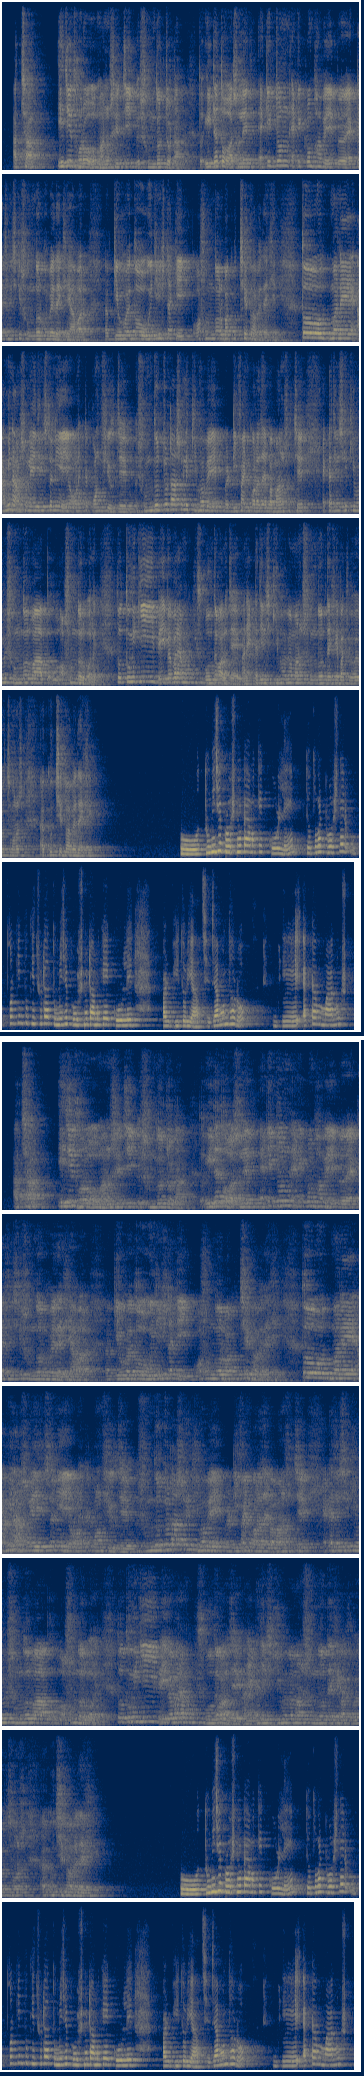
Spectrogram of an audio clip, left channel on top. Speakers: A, on the left (about 65°); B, on the left (about 15°).
A: আচ্ছা এই যে ধরো মানুষের যে সৌন্দর্যটা তো এইটা তো আসলে এক একজন এক এক রকম ভাবে ব- একটা জিনিসকে সুন্দরভাবে দেখে আবার আহ, কেউ হয়তো ওই জিনিসটাকেই অসুন্দর বা কুৎসিত ভাবে দেখে তো মানে আমি না আসলে এই জিনিসটা নিয়ে অনেকটা কনফিউজ যে সৌন্দর্যটা আসলে কিভাবে ডিফাইন করা যায় বা মানুষ হচ্ছে একটা জিনিসকে কিভাবে সুন্দর বা উ- অসুন্দর বলে তো তুমি কি এই ব্যাপারে আমাকে কিছু বলতে পারো যে মানে একটা জিনিস কিভাবে মানুষ সুন্দর দেখে বা কিভাবে হচ্ছে কুৎসিত ভাবে দেখে
B: তো তুমি যে প্রশ্নটা আমাকে করলে তো তোমার প্রশ্নের উত্তর কিন্তু কিছুটা তুমি যে প্রশ্নটা আমাকে করলে আর ভিতরে আছে যেমন ধরো যে একটা মানুষ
